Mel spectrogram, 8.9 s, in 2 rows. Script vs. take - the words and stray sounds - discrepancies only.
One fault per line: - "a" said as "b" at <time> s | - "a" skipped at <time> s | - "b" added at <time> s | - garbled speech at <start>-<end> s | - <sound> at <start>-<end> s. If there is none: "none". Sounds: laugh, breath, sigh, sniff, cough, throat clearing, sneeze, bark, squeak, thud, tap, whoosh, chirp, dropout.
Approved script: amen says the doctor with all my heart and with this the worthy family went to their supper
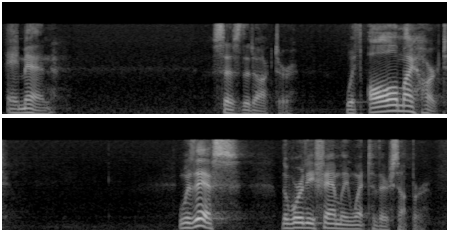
- "and" skipped at 4.5 s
